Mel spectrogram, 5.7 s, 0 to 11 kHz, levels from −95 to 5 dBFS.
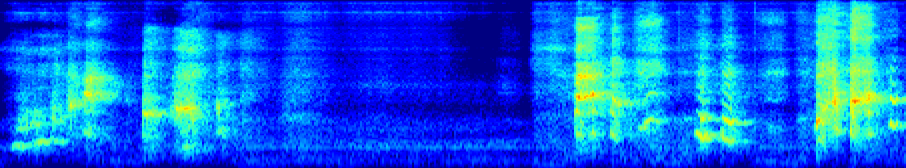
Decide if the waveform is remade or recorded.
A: remade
